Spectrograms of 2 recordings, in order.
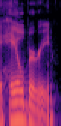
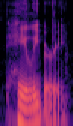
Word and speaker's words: Haileybury: a kid from haileybury which is a very difficult canadian town to pronounce because you want to say Haleberry, but it's Haleyberry.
